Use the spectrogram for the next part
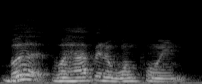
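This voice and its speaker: Warm and a touch high, this man's voice moves a little slowly as he shares a personal story in a laid-back vlog monologue. His speech is slangy, heavy on "like" and "bro" and frequent cursing, while the recording sounds roomy and dull.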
